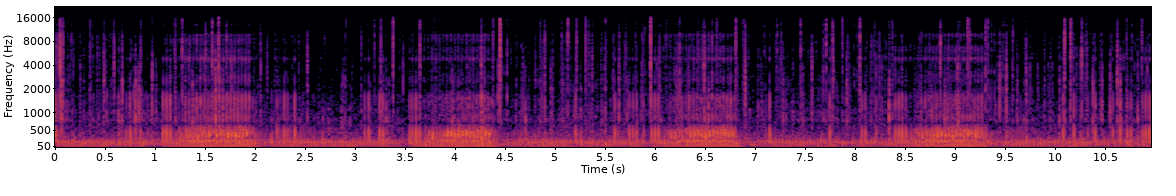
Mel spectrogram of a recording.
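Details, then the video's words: Domestic cat asleep by a fireplace gives a steady low purr, rising and falling in regular cycles about every two to two and a half seconds, over a constant bed of crackling, popping fire. "Cute Purring Cat at a Crackling Fireplace"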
